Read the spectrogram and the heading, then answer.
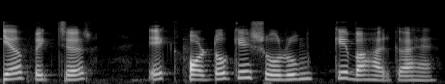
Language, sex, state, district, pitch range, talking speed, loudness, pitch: Hindi, female, Rajasthan, Nagaur, 215-260 Hz, 135 wpm, -21 LUFS, 225 Hz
